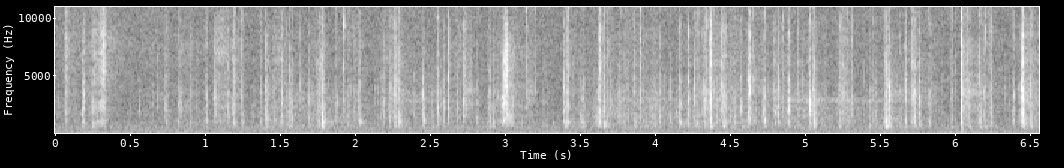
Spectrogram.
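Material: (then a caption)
Plastic. A long black plastic computer keyboard is held edge-on in front of the microphone while fingertips type and tap on its keys and casing. Rapid, dry plastic clicks with bright edges and a 1 kHz tone cut off almost instantly over a steady low hum.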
